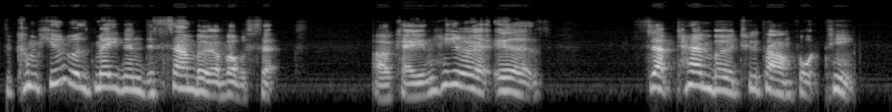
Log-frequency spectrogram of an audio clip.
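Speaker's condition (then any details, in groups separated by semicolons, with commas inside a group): Cerebral palsy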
